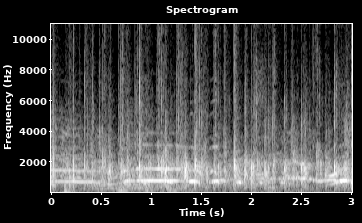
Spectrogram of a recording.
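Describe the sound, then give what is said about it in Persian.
Clapping at a family gathering, a lively patter of hands with voices calling and cheering over it, moderately loud and continuous throughout. “به افتخار الی جون دست بزنیم.”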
